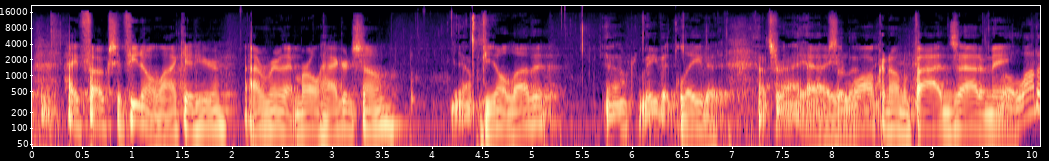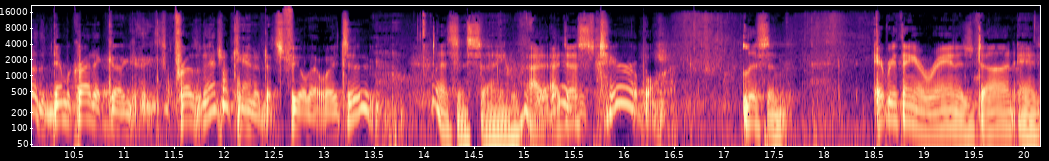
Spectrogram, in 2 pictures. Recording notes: LIVE from The Ark Encounter!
